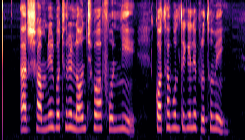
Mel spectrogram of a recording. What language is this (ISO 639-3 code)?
ben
